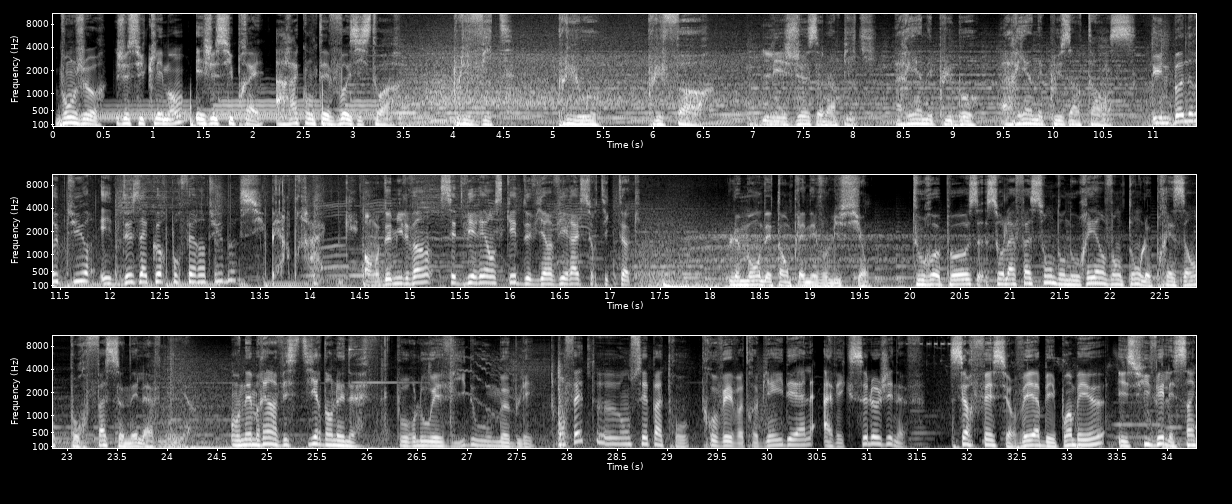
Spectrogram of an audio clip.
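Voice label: Belgian French, General; GoLocalise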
